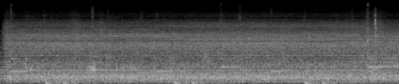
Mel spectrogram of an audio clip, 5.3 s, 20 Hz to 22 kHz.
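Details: HCalory diesel heater in a van at 24° outside; constant airy blower roar at high output with only faint soft fuel pump ticks underneath, the quietest pump tick the owner has heard; smooth, healthy normal running.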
